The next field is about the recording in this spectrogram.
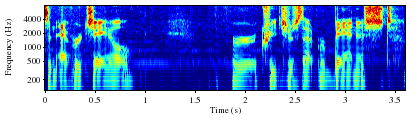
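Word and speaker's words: Evergaol: also have another uh epergal as i was calling them i looked it up and it actually is just pronounced jail which makes more sense it's an ever jail for creatures that were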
